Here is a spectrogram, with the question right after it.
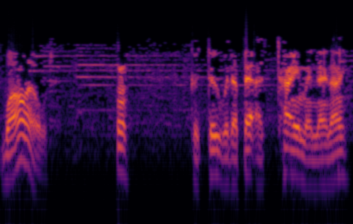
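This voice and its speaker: A man with a London accent acting in a radio drama as a gruff, mocking working-class market butcher. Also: fairly low pitch, moderate pace, lo-fi sound, soft background music, lightly acted. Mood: dismissive. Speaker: actor.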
